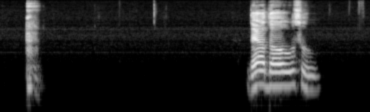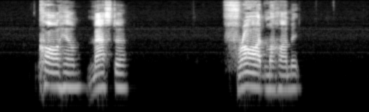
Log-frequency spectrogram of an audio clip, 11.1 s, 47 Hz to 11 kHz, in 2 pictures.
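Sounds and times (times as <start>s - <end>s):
man clearing his throat: 0.4s - 0.8s.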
